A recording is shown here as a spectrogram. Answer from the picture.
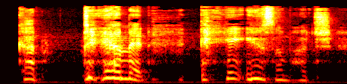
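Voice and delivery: loud strained outburst; exasperated curse. Acted. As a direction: spit it out, losing it. Danny cursing, losing control.

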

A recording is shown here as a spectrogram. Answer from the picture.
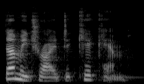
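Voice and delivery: ordinary delivery

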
